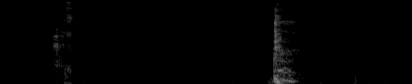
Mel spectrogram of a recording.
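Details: Two brief, sharp, airy bursts from a black cat during her bath, a small cough that sounds close to a sneeze; owner suspects it may be hairball related.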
